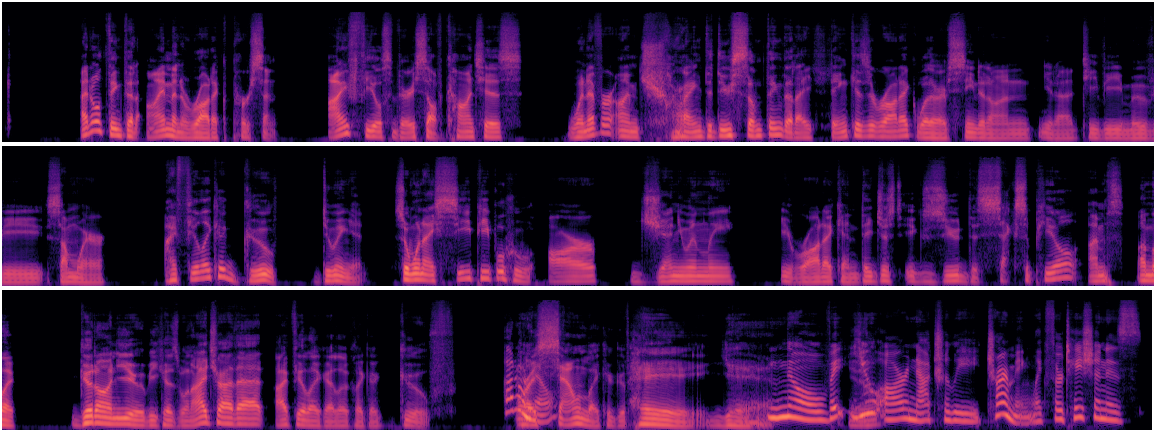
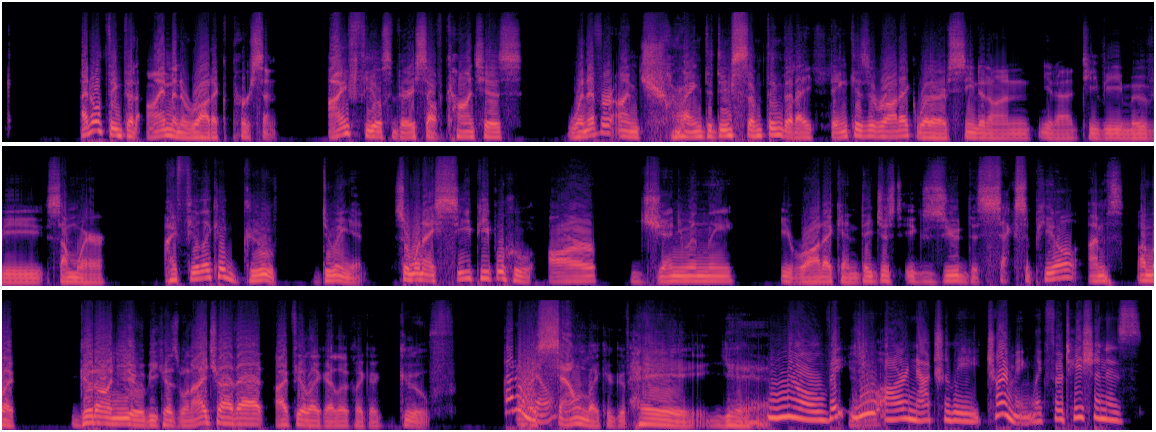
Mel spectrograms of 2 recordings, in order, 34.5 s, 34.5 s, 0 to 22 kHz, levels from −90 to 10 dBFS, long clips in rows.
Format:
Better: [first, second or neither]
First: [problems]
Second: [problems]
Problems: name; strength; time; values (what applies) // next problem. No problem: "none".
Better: first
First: none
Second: distortion; heavy; 15% of the sound clipped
